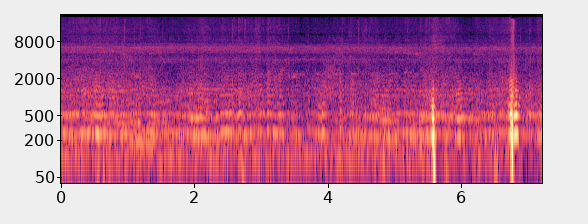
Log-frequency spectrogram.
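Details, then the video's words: Honey bees at a beekeeping hive giving a steady low hum with layered droning tones, two sharp knocks near the end. "Humming Buzzing Noise Of Bees"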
